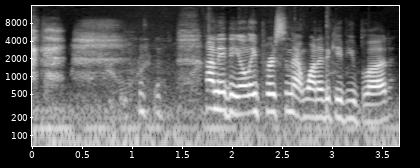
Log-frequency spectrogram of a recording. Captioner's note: laughs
